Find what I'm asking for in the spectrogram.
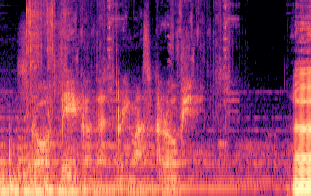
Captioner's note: speaking in foreign language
